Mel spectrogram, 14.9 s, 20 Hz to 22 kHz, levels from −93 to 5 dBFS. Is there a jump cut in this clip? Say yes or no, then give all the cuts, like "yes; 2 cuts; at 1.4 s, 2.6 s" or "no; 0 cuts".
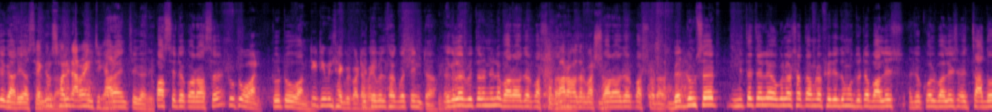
yes; 3 cuts; at 2.3 s, 6.6 s, 10.0 s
